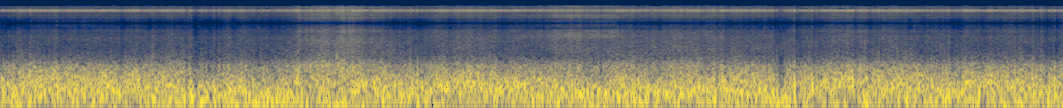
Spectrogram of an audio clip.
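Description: Wind buffeting a bicycle-mounted camera's microphone while riding: a loud, steady low rumble.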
